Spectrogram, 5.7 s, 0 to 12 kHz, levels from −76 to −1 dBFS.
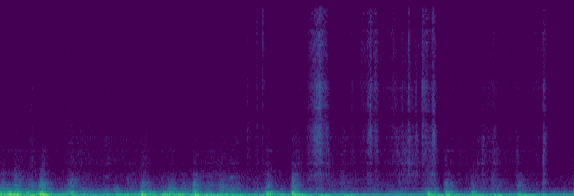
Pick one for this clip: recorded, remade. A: remade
